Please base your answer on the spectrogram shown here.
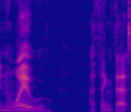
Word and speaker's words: Nwiwu: I believe Febechi Nwiwu, Wiwu was one of them. The N is silent, and I don't want to pronounce it with a silent N. I honestly want to say Nwewu.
